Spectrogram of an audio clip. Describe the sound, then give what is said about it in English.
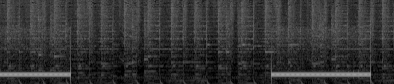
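Ringback tone of a returned phone call: two long, steady mid-pitched tones separated by a few seconds of quiet. Rhythmic music plays underneath throughout. “I'm going to call back because that's what he said to do, right?”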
